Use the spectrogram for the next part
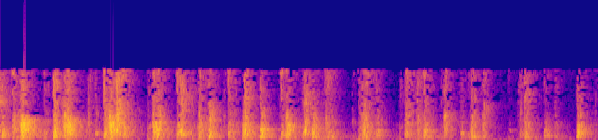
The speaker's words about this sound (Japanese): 拍手 を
